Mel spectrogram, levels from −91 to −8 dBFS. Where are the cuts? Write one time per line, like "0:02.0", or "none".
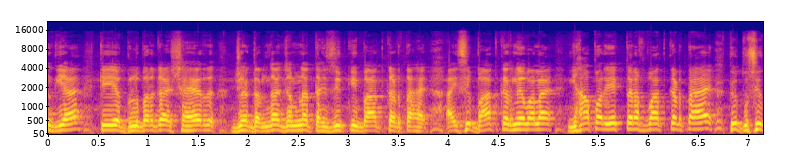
none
